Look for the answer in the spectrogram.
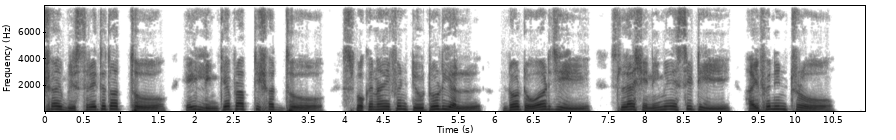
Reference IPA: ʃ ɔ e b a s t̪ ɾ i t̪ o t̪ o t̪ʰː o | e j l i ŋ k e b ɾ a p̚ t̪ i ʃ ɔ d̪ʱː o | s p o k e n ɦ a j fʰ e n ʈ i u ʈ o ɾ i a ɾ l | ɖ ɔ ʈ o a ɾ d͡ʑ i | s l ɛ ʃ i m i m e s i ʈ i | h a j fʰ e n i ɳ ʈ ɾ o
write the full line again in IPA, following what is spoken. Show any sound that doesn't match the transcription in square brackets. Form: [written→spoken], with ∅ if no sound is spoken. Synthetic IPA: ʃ ɔ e b [a→i] s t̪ ɾ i t̪ o t̪ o t̪ʰː o | e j l i ŋ k e [b→p] ɾ a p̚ t̪ i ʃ ɔ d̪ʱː o | s p o k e n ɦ a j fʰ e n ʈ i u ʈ o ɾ i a [ɾ→∅] l | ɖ ɔ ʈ o a ɾ d͡ʑ i | s l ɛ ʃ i [m→n] i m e s i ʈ i | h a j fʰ e n i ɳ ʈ ɾ o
